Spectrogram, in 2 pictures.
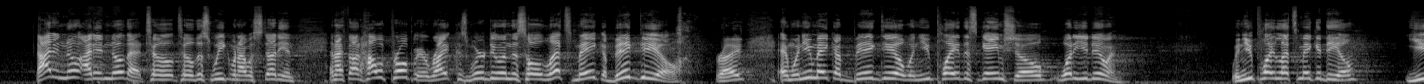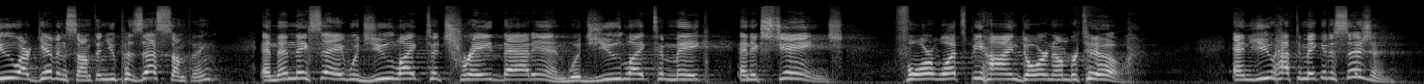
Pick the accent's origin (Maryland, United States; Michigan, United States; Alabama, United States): Michigan, United States; So for those of you who don't know me, I'm from Michigan, huge football fan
